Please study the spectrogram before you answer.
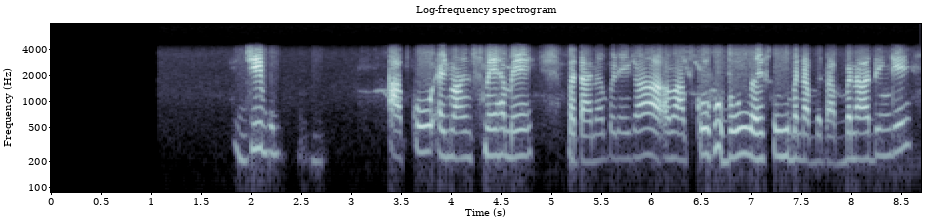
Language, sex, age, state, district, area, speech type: Urdu, female, 18-30, Delhi, North East Delhi, urban, conversation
